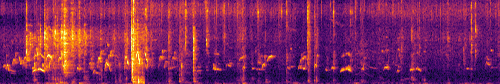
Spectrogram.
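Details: Loud rustling burst opens, then two-week-old coturnix quail chicks of mixed colours continue peeping, short high chirps scattered evenly to the end.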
